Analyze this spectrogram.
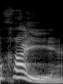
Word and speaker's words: ไคร่: ตัว ข้า เนี่ย เห็น มั้ยอ่าน ว่า ใคร อ่าน ว่า ไข่ ออก เสียง ใคร เสียง คอม เสียง ไข้ เหมือน กัน นะ ครับ อือ ก็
